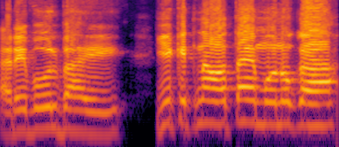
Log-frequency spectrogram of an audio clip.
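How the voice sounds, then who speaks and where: A male physics teacher with an Indian accent, lecturing a live class and quizzing students with quick questions. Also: high voice, fairly bright tone, clean tone. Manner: dictates questions slowly, word by word.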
